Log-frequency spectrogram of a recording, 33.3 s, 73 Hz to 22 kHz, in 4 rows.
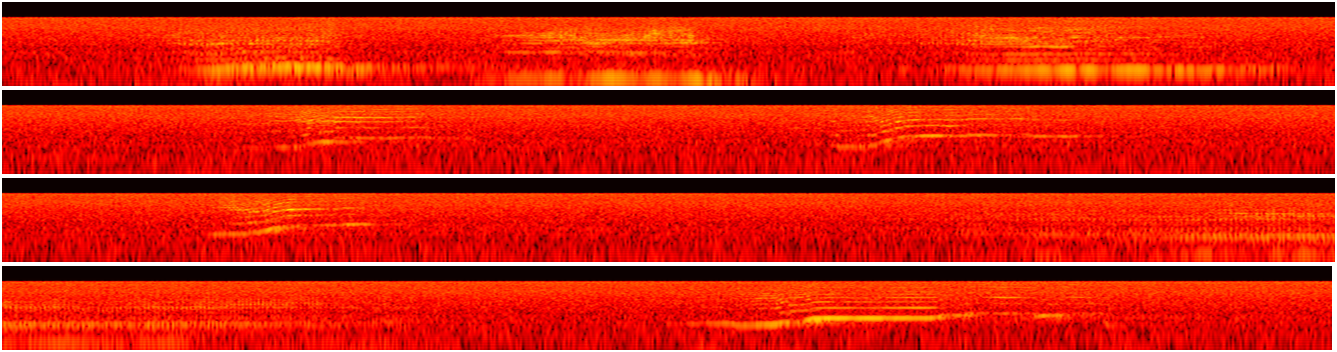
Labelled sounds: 1.1	1.5	humpback whale, 1.2 to 1.5 kHz
3.1	4.5	humpback whale, 1.2 to 2.7 kHz
6.0	6.7	humpback whale, 0.99 to 3.3 kHz
10.3	11.0	humpback whale, 0.80 to 7.6 kHz
13.8	15.1	humpback whale, 0.80 to 4.0 kHz
18.0	19.0	humpback whale, 0.80 to 5.5 kHz
24.2	25.0	humpback whale, 1.6 to 2.1 kHz
26.4	26.7	humpback whale, 1.5 to 1.9 kHz
29.6	31.7	humpback whale, 0.80 to 5.4 kHz

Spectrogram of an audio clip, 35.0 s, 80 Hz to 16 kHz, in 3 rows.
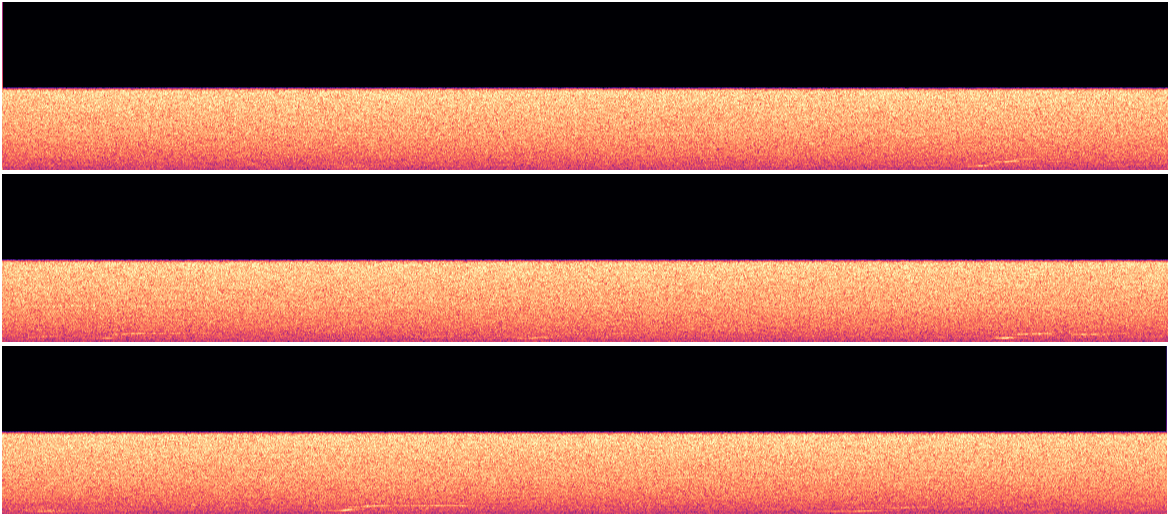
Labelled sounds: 9.9	10.2	humpback whale, 0.86 to 1.1 kHz
12.8	13.1	humpback whale, 0.83 to 0.99 kHz
21.8	22.2	humpback whale, 0.80 to 0.96 kHz
26.8	27.2	humpback whale, 0.80 to 0.99 kHz

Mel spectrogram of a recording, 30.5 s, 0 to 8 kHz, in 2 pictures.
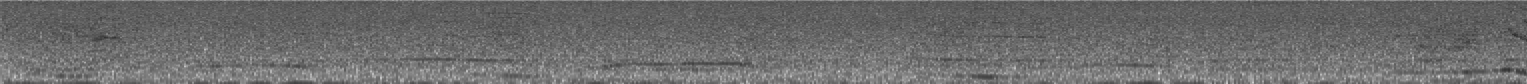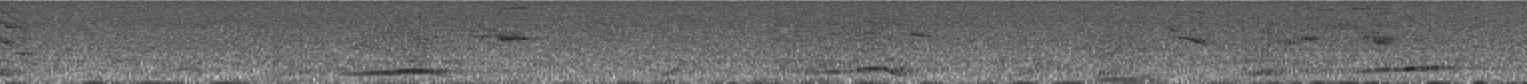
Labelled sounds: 0.9	1.2	humpback whale, 1.8 to 2.3 kHz
4.7	5.3	humpback whale, 4.9 to 5.2 kHz
15.1	15.5	humpback whale, 1.4 to 2.5 kHz
20.2	20.6	humpback whale, 1.8 to 6.3 kHz
24.4	24.6	humpback whale, 2.2 to 2.5 kHz
27.0	27.4	humpback whale, 1.5 to 2.2 kHz
28.2	29.2	humpback whale, 1.6 to 6.1 kHz

